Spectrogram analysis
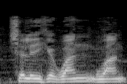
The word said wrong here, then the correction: Wang Gang: pero no es Wang y después Gang, el embajador chino.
